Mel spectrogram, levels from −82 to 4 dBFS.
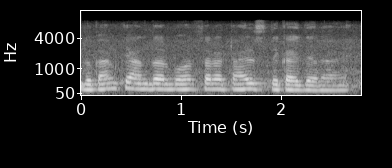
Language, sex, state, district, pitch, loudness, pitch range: Hindi, male, Assam, Hailakandi, 160 Hz, -15 LUFS, 150-170 Hz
